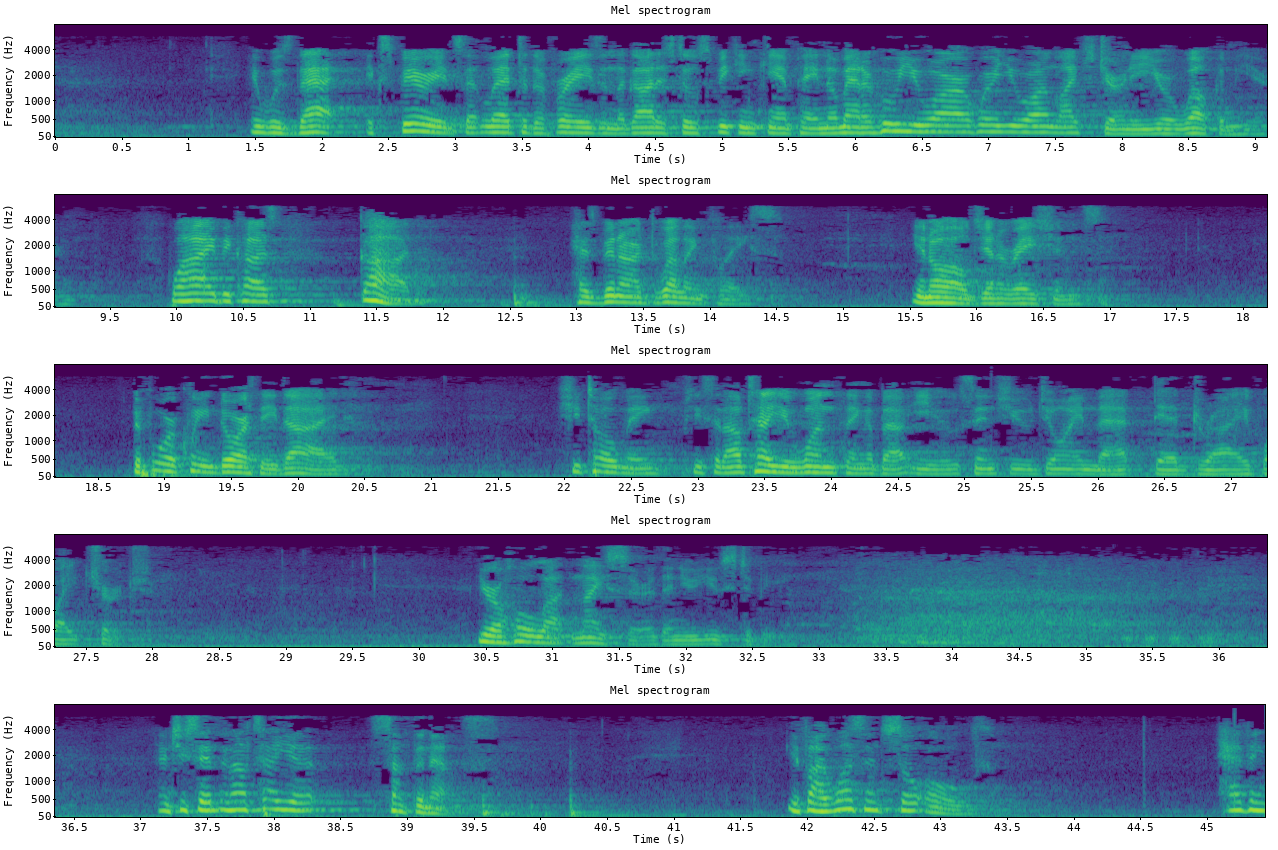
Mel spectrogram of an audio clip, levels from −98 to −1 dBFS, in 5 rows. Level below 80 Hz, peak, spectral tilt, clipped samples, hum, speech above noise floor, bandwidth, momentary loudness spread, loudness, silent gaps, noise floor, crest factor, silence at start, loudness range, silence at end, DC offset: -48 dBFS; -4 dBFS; -7.5 dB/octave; under 0.1%; none; 27 dB; 6.2 kHz; 20 LU; -24 LUFS; none; -50 dBFS; 20 dB; 0 s; 10 LU; 0 s; under 0.1%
